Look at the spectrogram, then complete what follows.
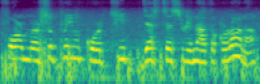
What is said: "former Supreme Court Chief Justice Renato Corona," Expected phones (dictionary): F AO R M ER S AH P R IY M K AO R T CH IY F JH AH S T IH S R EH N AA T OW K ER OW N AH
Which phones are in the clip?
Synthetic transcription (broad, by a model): F AO R M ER S AH P R IY M K AO R T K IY P JH AH S T IH S R EH N AA T OW K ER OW N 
